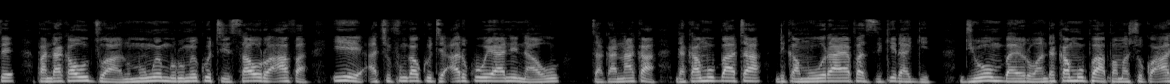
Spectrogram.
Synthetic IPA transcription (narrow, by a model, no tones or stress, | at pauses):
pandakaud͡zwano̞mumwe̞muɾume̞kutisauɾo̞aːfa | ije̞ʔat͡ʃifuŋɡakut̬iʔaɾikuːjanen̤au | d͡zakanaːkandakamuɓatandikamuːɾajapazikiɾaːɡʱi | ndiwo̞muɓaiɾo̞wandakamupapamaʃo̞koaː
